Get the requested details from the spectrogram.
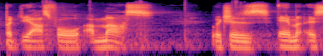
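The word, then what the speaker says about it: Maß: for uh Stein but you ask for a mass which is ms spell em a and then the B that's pronounced like a double s and so you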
